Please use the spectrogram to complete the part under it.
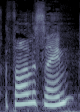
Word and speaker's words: Thylacine: Now, Thylacine, is this how you say it? – Yes.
